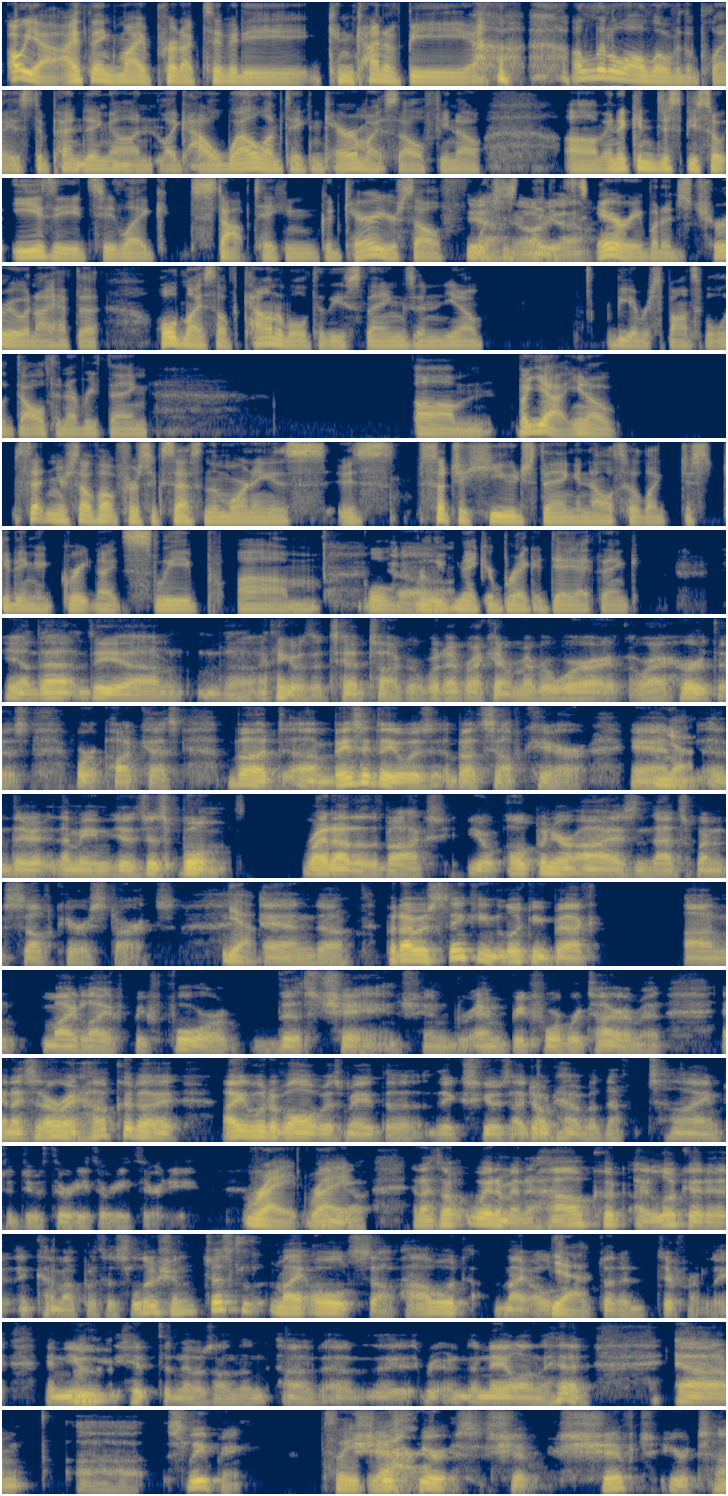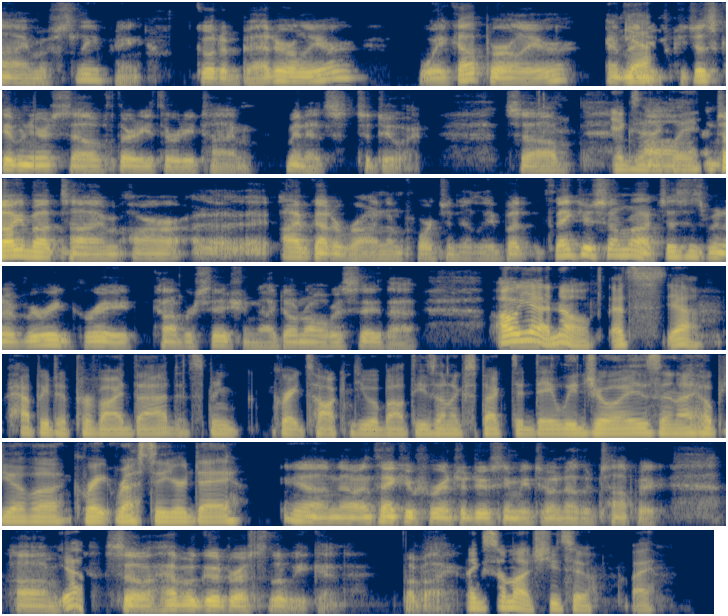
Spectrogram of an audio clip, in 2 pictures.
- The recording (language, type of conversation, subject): English, unstructured, What did you never expect to enjoy doing every day?
- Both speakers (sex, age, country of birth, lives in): male, 35-39, United States, United States; male, 70-74, Venezuela, United States
- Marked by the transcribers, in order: chuckle; tsk; tapping; other background noise; tsk; laughing while speaking: "yeah"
